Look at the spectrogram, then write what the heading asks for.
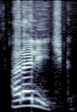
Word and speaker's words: analítica: Analítica, separa a sílaba. A, na, li, ti, cá. Esse li aqui, percebe que é a antepenúltima sílaba dessa palavra? Então a palavra é proparoxítona.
